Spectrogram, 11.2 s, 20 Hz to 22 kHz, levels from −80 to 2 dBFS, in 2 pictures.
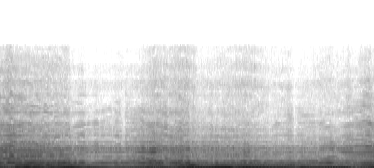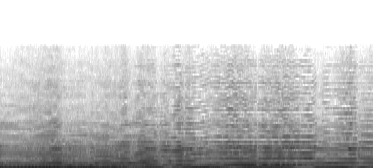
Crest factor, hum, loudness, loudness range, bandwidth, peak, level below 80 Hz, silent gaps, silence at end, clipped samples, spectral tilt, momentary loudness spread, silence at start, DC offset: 14 dB; none; -18 LUFS; 1 LU; 13 kHz; -4 dBFS; -46 dBFS; none; 0 s; under 0.1%; -6.5 dB/octave; 4 LU; 0 s; under 0.1%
